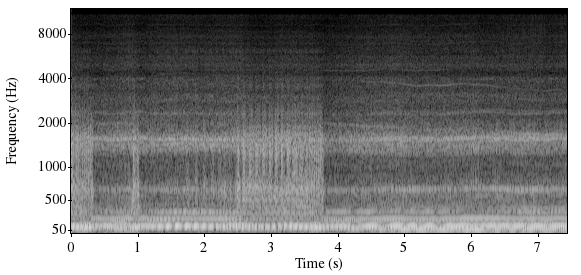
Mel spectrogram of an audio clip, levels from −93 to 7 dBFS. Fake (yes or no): no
